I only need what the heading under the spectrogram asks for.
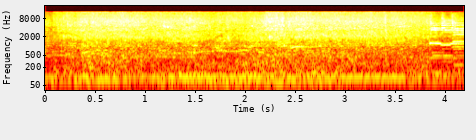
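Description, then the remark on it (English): A steady, unbroken roar of ocean surf on a beach in Jamaica, recorded on a phone while walking along the beach: a broad hissing wash with a low rumbling undertone and faint indistinct voices mixed into the background. “walking down the beach in Jamaica and just recording background sounds, everything from the ocean to bar sounds to bands playing on bars”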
